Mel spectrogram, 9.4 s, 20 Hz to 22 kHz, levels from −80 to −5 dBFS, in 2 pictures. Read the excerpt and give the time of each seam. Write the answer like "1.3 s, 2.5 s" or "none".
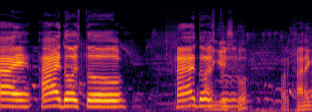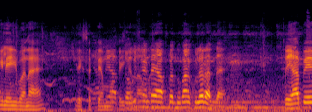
3.5 s, 6.5 s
